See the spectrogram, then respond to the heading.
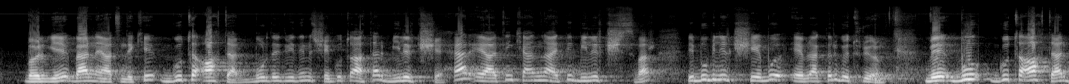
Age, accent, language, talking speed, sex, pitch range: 40-59, native, Turkish, 170 wpm, male, 140-195 Hz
